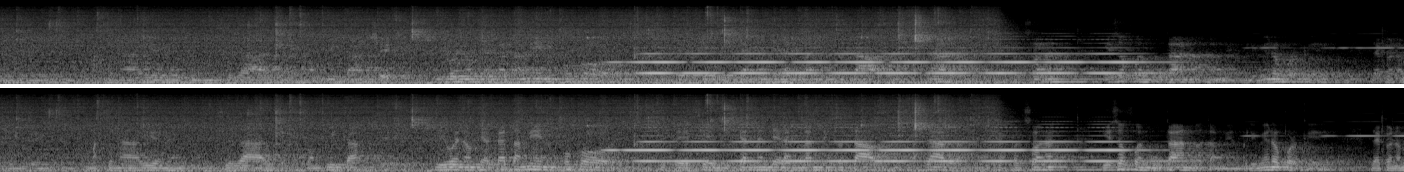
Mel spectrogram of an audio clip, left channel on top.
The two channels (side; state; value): both; normal; correlation 0.43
